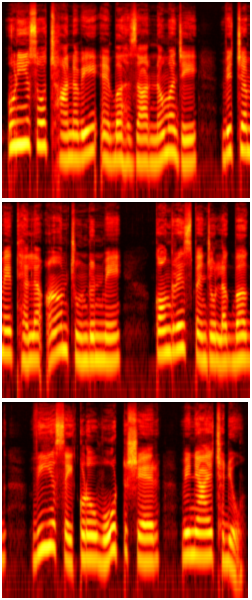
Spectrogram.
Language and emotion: Sindhi, neutral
